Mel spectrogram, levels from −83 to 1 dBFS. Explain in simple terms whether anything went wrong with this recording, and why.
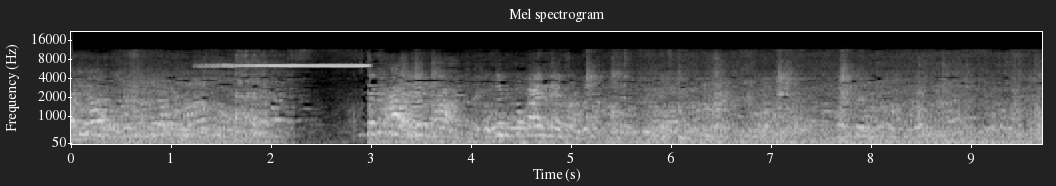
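Yes, two things went wrong. From 1.23 s to 3.01 s there is a loudspeaker feedback squeal: a single high tone near 6.2 kHz swells over about a second until it is louder than the sound itself. A microphone was picking up its own loudspeaker. Unlike a steady interference whine, it grows by itself.

Throughout the clip, the treble sounds gritty and metallic, with nothing above about 11.4 kHz. This is likely heavy HE-AAC compression, which rebuilds the top end from copies of lower bands. Unlike plain muffling, the treble stays bright but sounds false.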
